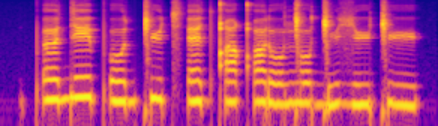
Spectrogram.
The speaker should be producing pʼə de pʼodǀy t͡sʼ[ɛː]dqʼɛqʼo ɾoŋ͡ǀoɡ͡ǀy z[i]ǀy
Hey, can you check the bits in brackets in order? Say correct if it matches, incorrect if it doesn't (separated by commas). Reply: incorrect, incorrect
